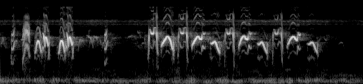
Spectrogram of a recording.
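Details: Lure recording of a sooty-headed bulbul intended to provoke wild birds: two lively runs of clear, downslurred chirps in quick succession over a faint low rumble.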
